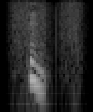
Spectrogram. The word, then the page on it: since: sıns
